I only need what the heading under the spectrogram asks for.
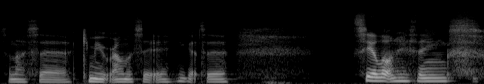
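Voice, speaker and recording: In a British accent, a man talks at a moderate pace and medium pitch with ordinary pitch variation and big swings in loudness on a very clean recording with a silent background. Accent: British, sounds posh to Americans. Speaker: planetary scientist. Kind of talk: casual chat.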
